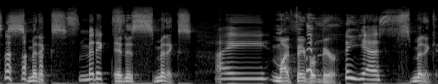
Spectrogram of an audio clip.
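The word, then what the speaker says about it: Smithwick's: had smithich's medics and it is spelled smith wicks yes rookie mistake which i did not make do not pre i'd like a smith wicks it's smitics my favorite beer yes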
